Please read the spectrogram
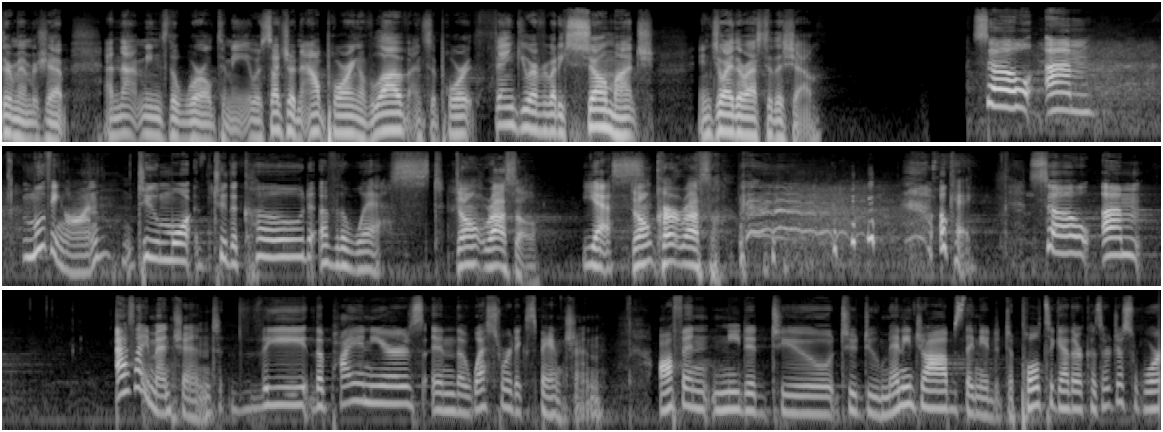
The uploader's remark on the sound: We recorded this one LIVE in Houston!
